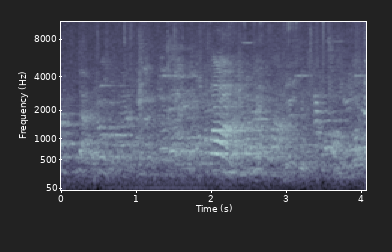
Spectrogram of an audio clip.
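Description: Several people talking indistinctly in a large echoing hall, with no clear ball strike.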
